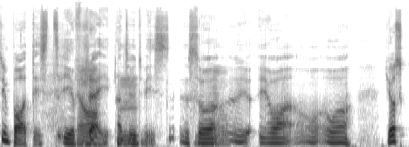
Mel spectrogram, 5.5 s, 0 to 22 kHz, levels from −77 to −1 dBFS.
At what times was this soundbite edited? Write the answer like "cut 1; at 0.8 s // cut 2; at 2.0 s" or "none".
none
